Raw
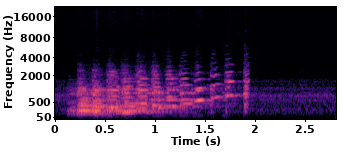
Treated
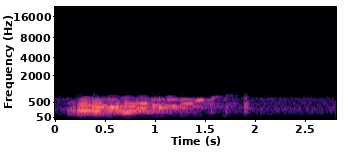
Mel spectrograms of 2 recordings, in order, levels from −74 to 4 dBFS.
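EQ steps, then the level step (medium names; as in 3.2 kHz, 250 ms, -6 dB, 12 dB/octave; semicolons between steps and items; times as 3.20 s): rippled Chebyshev low-pass 650 Hz, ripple 6 dB; peaking EQ 300 Hz +13.5 dB 0.69 oct; 0.0 dB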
